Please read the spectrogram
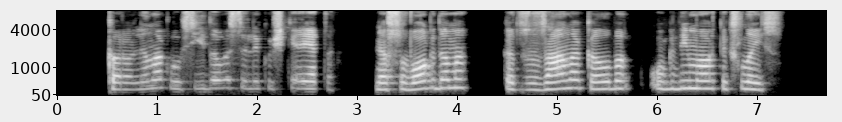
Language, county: Lithuanian, Klaipėda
